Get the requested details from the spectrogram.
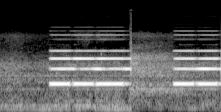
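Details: Dräger Evita XL compressor-based ICU ventilator on air and oxygen: steady electronic beep tones in two bursts separated by a pause and a click, heard as the standby key is pressed during setup.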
